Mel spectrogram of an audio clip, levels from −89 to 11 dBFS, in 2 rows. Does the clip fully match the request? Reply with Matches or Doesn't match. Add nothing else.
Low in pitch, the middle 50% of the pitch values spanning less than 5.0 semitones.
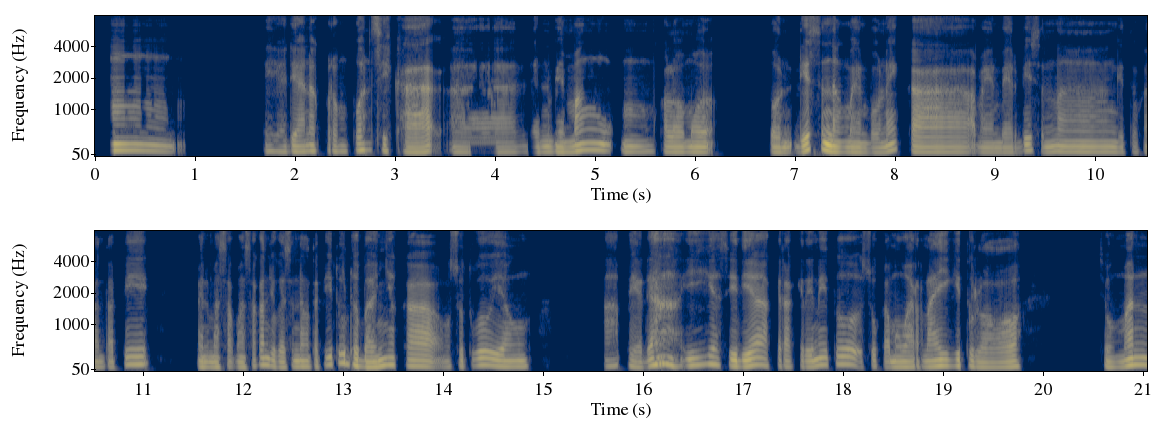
Matches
